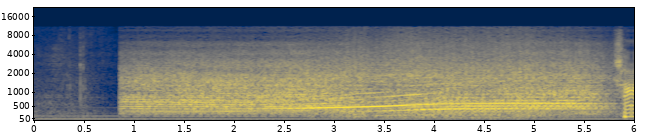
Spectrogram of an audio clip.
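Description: Engine of a motorised hang glider (deltaplane trike) running loudly. It starts suddenly about a second in, and its pitch rises slowly through the middle as it powers up on the field for takeoff.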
